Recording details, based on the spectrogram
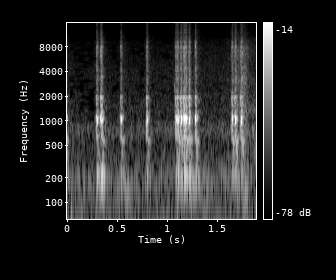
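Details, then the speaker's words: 2003–2007 Honda Accord with remote key: faint, uneven light electrical ticks, about six in two seconds, from the ignition switch area with no cranking; car won't start, needs many key attempts; steering/ignition switch fault suspected. "un ruido que sale de aquí y no arranca entonces aquí básicamente lo que pasa con este auto lo que estoy viendo aquí es que no quiere arrancar así en pocas palabras"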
